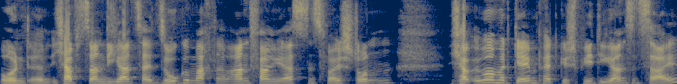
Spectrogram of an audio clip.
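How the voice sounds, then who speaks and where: The pace of this man's speech is very fast. The recording is very clean and the background silent. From Germany. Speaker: podcast host. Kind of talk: casual chat.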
